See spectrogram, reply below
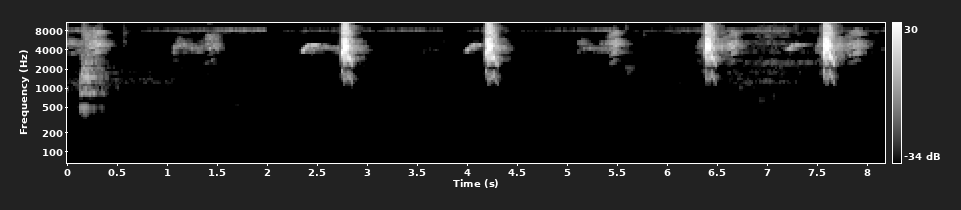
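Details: Lure call of a long-tailed shrike to bring birds together: loud, harsh, raspy shrieks about every one to two seconds, between them softer scratchy and nasal chatter notes.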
